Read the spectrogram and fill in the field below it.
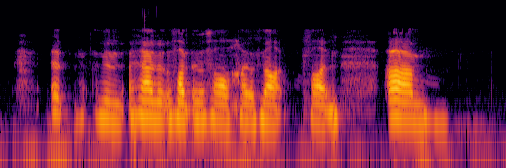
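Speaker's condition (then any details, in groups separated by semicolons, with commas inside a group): Tongue cancer surgery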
